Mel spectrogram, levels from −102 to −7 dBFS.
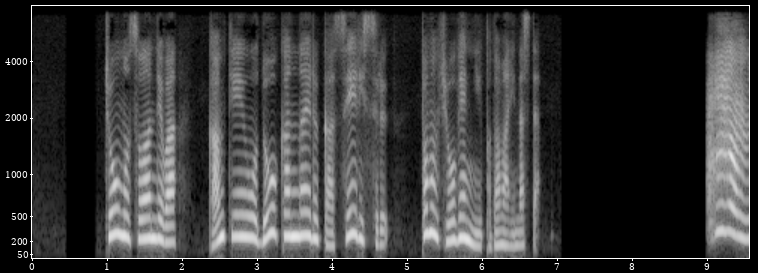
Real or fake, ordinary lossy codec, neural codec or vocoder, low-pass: fake; Opus, 64 kbps; codec, 24 kHz, 0.9 kbps, WavTokenizer, large speech release; 7.2 kHz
